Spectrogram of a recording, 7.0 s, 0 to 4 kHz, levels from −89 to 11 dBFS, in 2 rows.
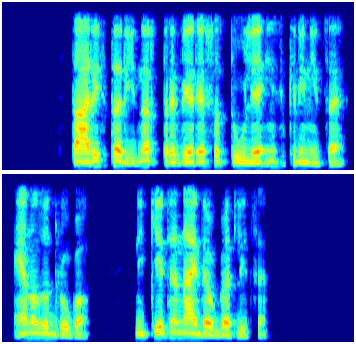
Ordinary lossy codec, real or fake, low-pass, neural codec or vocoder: none; real; 3.6 kHz; none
